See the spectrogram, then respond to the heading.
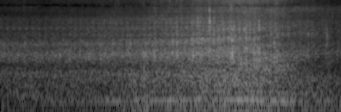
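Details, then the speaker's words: Land Rover Discovery Sport HSE diesel after new turbo fitted: smooth, even note on yard runs and road test with no knock; normal running. "Sounds all right. Nice to hear it not knocking, very nice."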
